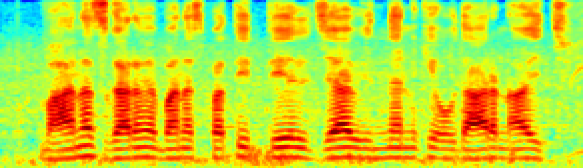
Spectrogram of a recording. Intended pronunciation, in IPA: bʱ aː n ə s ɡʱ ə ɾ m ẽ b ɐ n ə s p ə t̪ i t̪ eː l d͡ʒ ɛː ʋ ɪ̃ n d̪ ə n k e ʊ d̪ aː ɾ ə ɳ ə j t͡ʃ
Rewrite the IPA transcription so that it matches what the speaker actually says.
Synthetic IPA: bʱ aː n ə s ɡʱ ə ɾ m ẽ b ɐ n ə s p ə t̪ i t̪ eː l d͡ʒ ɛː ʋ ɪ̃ n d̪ ə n k e ʊ d̪ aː ɾ ə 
